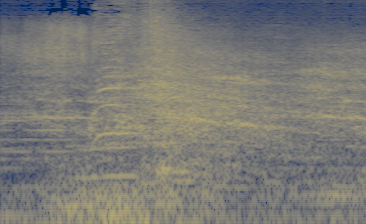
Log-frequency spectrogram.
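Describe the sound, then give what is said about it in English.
TIE fighters approach and roar past, a loud, screaming engine howl with pitch sweeping up and down, swelling early and then holding as a steady, dense roar. No voices. “Okay, we're about to hear Ties approach and then pass.”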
